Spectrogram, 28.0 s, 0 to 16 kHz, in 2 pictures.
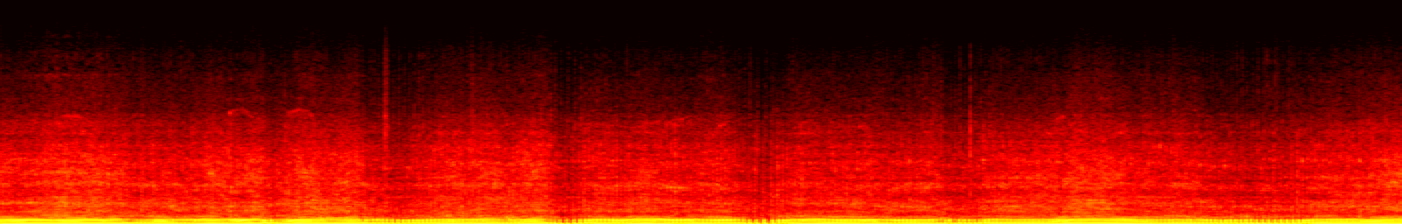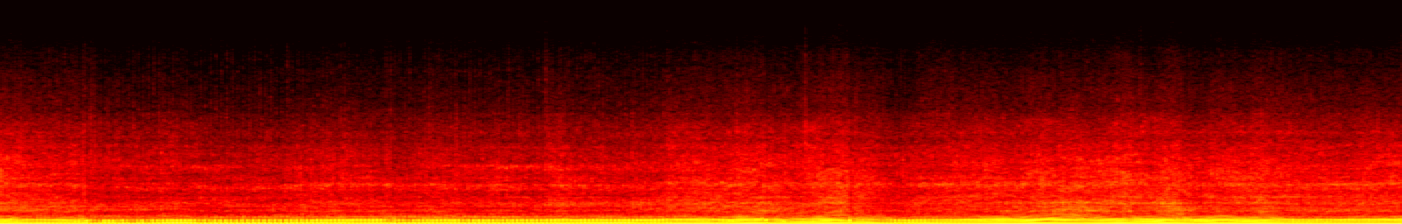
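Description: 2009 KTM 530 EXC single-cylinder four-stroke dirt bike engine, revving up and down again and again as it is ridden along a trail.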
